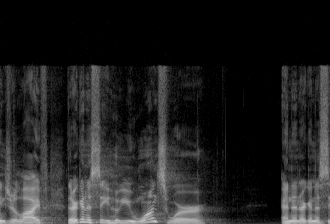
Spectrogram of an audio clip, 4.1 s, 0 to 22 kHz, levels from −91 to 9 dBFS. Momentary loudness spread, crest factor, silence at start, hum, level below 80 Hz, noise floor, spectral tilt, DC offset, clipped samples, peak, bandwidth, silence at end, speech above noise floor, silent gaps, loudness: 6 LU; 20 dB; 0 s; none; -70 dBFS; -72 dBFS; -5 dB/octave; under 0.1%; under 0.1%; -2 dBFS; 16.5 kHz; 0 s; 51 dB; none; -21 LUFS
